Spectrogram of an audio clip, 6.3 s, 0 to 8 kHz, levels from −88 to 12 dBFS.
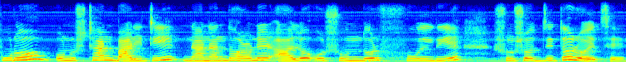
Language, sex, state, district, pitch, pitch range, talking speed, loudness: Bengali, female, West Bengal, Jhargram, 260 Hz, 240-290 Hz, 115 wpm, -19 LUFS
